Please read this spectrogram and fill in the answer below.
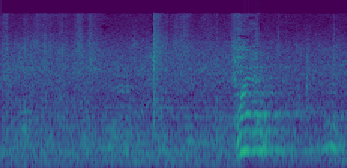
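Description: A single short, loud shout about a second and a half in, over the steady murmur of the sports hall.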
